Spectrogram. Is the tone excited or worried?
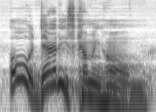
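excited. It sounds happy and excited.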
